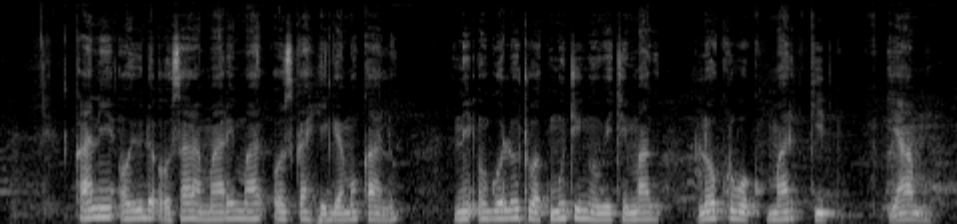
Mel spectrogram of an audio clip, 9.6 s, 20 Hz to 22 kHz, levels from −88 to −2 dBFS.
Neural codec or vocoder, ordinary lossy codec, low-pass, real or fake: none; none; none; real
